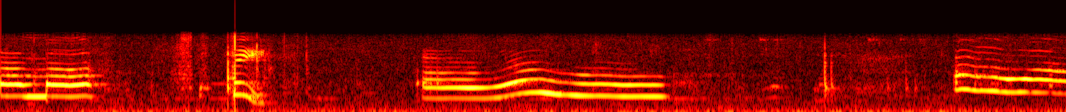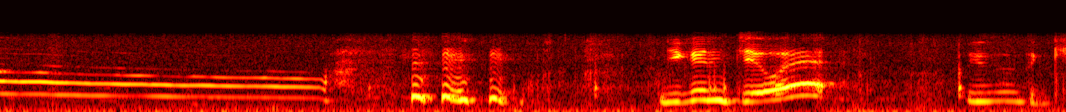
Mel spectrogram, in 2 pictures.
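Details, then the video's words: Dog learning to say "I love you" gives several whining, howl-like phrases, some rising then falling, one long sliding downward note, interspersed with brief yips and a person's voice in Spanish. "talking dog i love you"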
